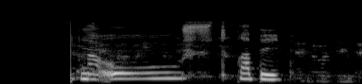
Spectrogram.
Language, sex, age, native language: Icelandic, male, 8, Icelandic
